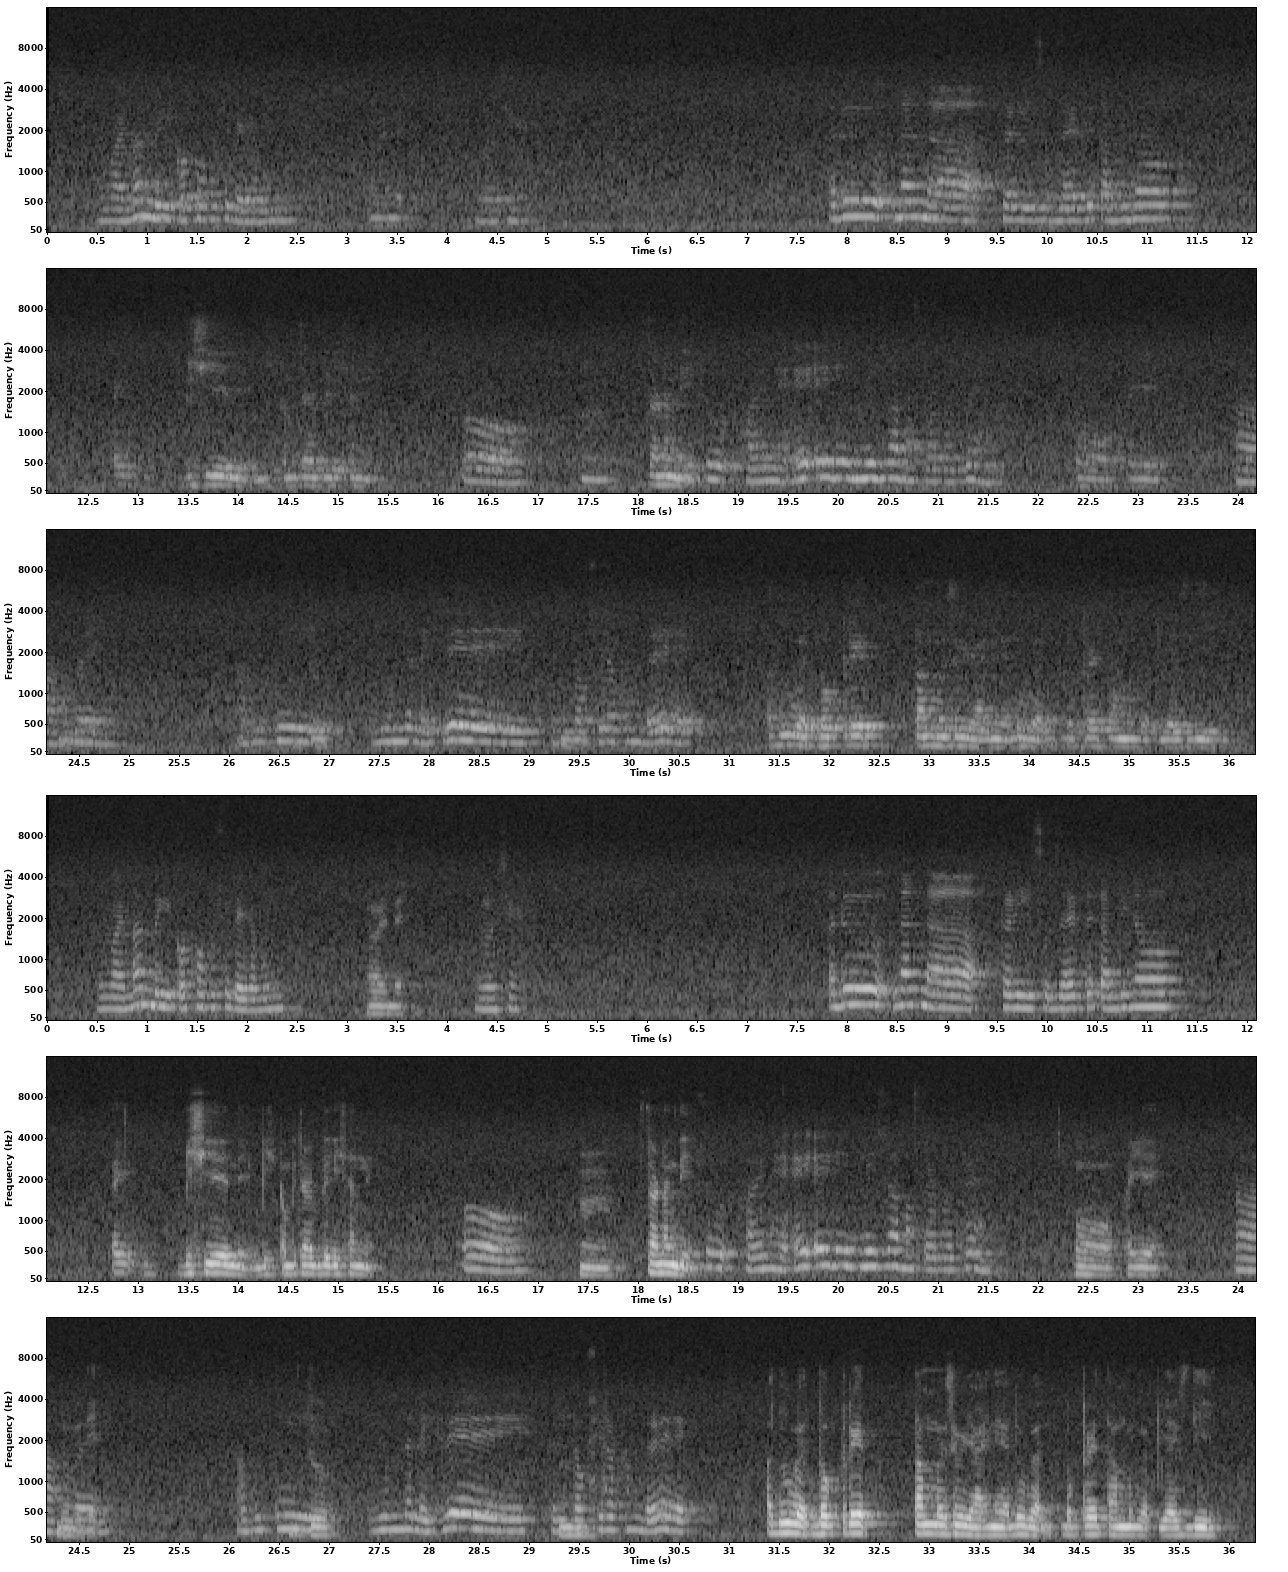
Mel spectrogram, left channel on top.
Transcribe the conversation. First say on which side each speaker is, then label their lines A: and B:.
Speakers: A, on the right; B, on the right.
A: ꯅꯨꯡꯒꯥꯏꯃꯟꯕꯒꯤ ꯀꯥꯎꯊꯣꯛꯄꯁꯨ ꯂꯩꯔꯝꯒꯅꯤ
B: ꯍꯣꯏꯅꯦ
A: ꯅꯣꯏꯁꯦ ꯑꯗꯨ ꯅꯪꯅ ꯀꯔꯤ ꯁꯕꯖꯦꯛꯇ ꯇꯝꯔꯤꯅꯣ
B: ꯑꯩ ꯕꯤ ꯁꯤ ꯑꯦꯅꯦ ꯕꯤ ꯀꯝꯄ꯭ꯌꯨꯇꯔ ꯑꯦꯄ꯭ꯂꯤꯀꯦꯁꯟꯅꯦ
A: ꯑꯣ
B: ꯎꯝ ꯁꯤꯁꯇꯔ ꯅꯪꯗꯤ
A: ꯑꯗꯨꯁꯨ ꯐꯩꯅꯦ ꯑꯩ ꯑꯩꯗꯤ ꯏꯪꯂꯤꯁꯇ ꯃꯥꯁꯇꯔ ꯂꯣꯏꯈ꯭ꯔꯦ
B: ꯑꯣ ꯐꯩꯌꯦ
A: ꯑꯥ
B: ꯑꯗꯨꯒꯤꯗꯤ
A: ꯍꯣꯏ ꯍꯧꯖꯤꯛꯇꯤ
B: ꯑꯗꯨ
A: ꯌꯨꯝꯗ ꯂꯩꯈ꯭ꯔꯦ ꯀꯔꯤ
B: ꯎꯝ
A: ꯇꯧꯁꯤꯔ ꯈꯪꯗ꯭ꯔꯦ
B: ꯑꯗꯨꯒ ꯗꯣꯛꯇꯔꯦꯠ ꯇꯝꯕꯁꯨ ꯌꯥꯏꯅꯦ ꯑꯗꯨꯒ ꯗꯣꯛꯇꯔꯦꯠ ꯇꯝꯃꯒ ꯄꯤ ꯑꯩꯩꯆ ꯗꯤ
